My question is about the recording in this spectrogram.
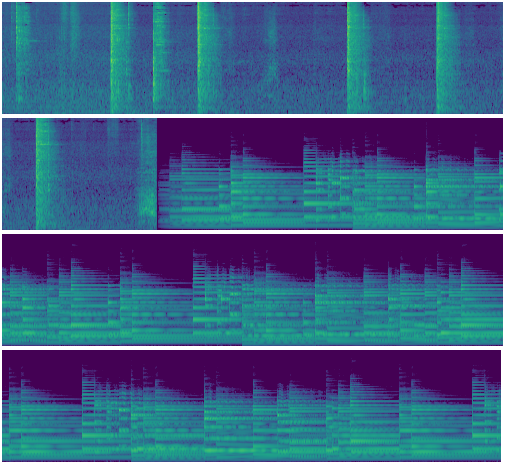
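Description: A knife striking a plastic cutting board about nine times at irregular intervals as garlic cloves are crushed and chopped. About ten seconds in, the sound cuts over to background music with plucked and keyboard-like notes over a steady bass line.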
